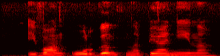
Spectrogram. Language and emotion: Russian, neutral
